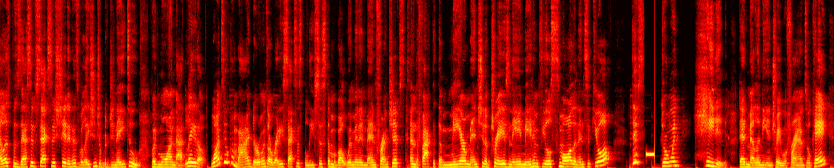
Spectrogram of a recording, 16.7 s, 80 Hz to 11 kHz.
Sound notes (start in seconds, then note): 12.8 beep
